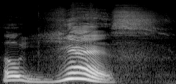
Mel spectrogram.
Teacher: Oh, yes, that is rise and fall. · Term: rise, fall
